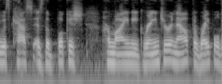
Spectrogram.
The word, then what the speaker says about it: Hermione: I know I've had so many different interpretations like oh um herion uh hermy Juan but now I guess now I guess because of the movie everyone knows how to say her name and Hermione like Emma Watson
